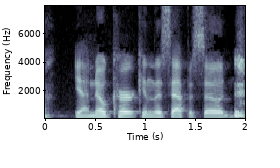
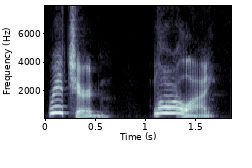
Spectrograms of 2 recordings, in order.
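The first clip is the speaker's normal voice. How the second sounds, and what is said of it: Imitates a TV character's voice. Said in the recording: “That's my Emily Gilmore impression.”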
